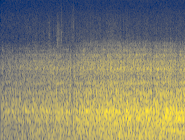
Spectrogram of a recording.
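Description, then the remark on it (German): A steady, dense engine rumble of a company's small truck driving through extraordinarily dense traffic, a broad continuous roar that grows slightly louder, with no voices present. “mit Patrick, dem Angestellten der Firma, in dem kleinen Lastwagen loszufahren”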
